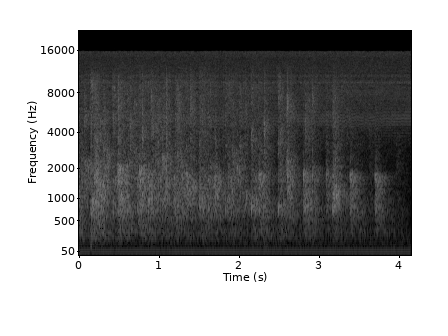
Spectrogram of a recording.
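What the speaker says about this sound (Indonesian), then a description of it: "Sekali lagi tepuk tangan." An audience applauds at a Christmas celebration in Biak, Papua, a broad, fairly faint wash of clapping that swells and then thins into scattered claps.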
